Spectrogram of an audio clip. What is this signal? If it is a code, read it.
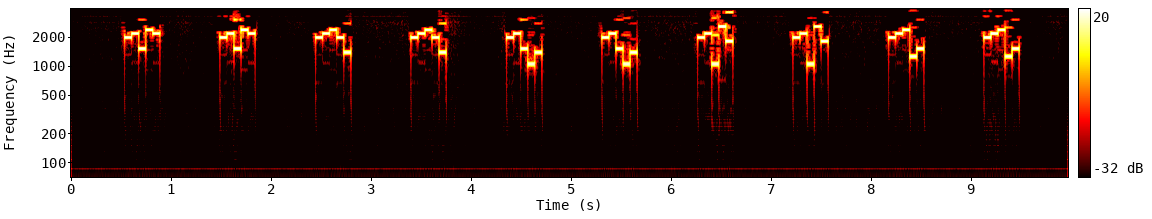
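Five-tone selective call (ZVEI), heard as quick runs of five tones, tones of about 70 ms. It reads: 89509 89509 89084 89084 89514 89514 89117 89117 89035 89035
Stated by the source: ZVEI five-tone selective call received via SDR.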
